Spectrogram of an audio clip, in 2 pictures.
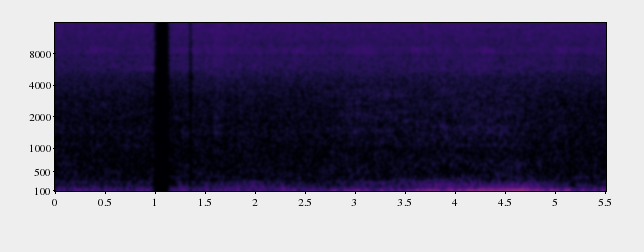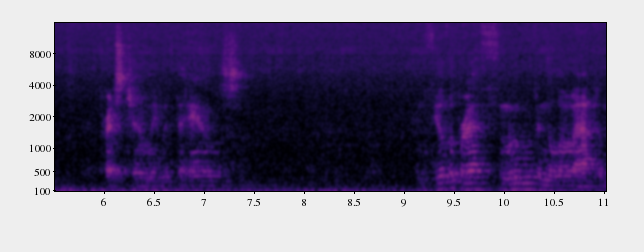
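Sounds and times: low rumble: 1.3s - 9.2s.

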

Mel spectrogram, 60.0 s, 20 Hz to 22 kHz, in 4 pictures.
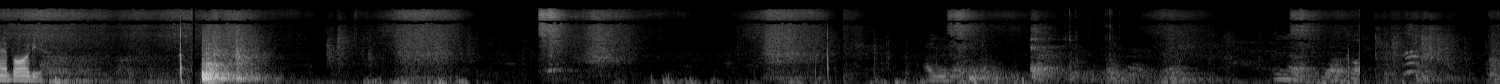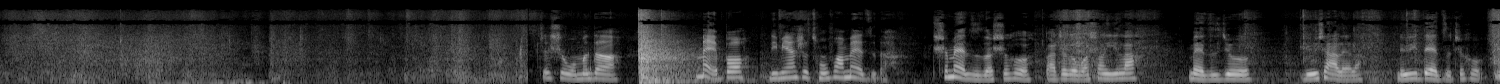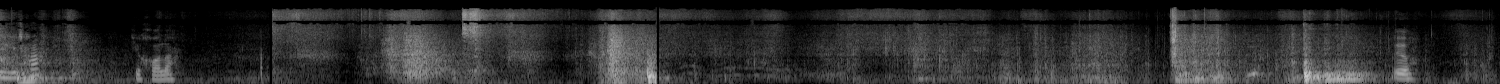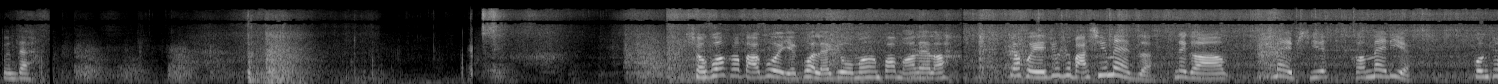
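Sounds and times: person clearing throat: 10.3s - 10.8s
metal scoop in grain: 32.8s - 36.0s
grain pouring: 49.8s - 59.9s.

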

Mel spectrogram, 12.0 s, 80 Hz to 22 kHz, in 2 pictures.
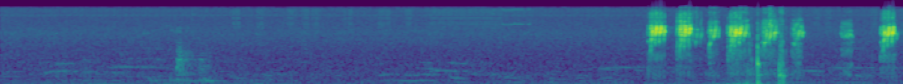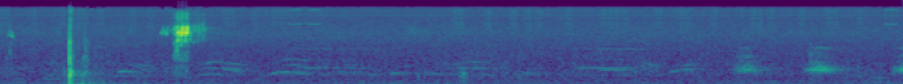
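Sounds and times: house martin chirps: 4.3s - 6.1s, 7.0s - 7.4s.

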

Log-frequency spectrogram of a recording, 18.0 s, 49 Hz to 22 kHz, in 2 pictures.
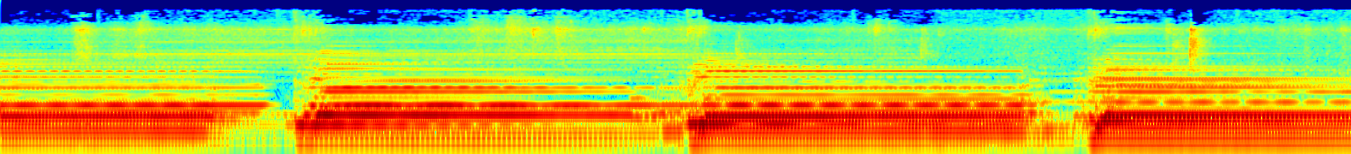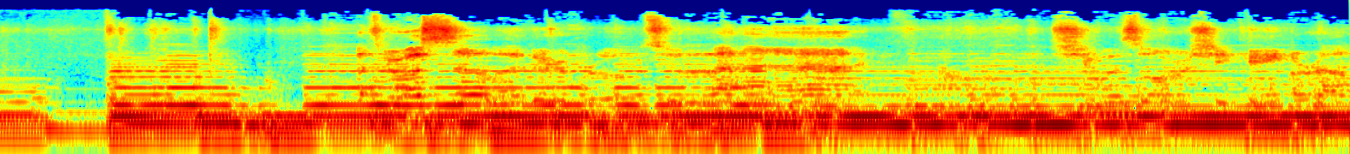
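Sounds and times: guitar and bass guitar playing: 0.0s - 18.0s.

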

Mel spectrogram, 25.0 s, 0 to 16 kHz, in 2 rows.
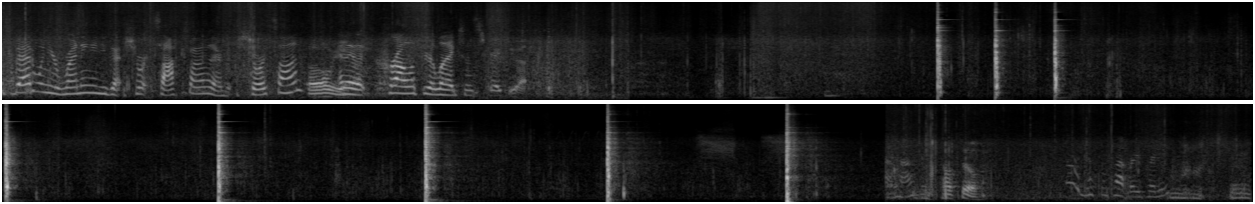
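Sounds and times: sledgehammer striking steel wedge: 9.4s - 10.7s, 12.6s - 12.9s, 14.7s - 15.0s, 16.8s - 17.1s, 18.6s - 18.9s, 20.4s - 20.7s.

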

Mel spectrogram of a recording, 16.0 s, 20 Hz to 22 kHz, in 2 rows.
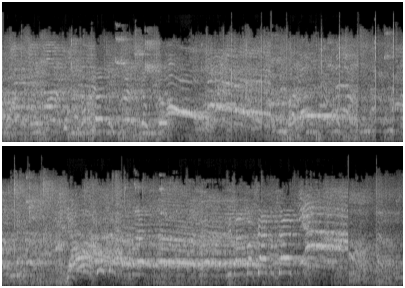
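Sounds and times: players' voices calling: 0.0s - 14.9s
sneakers squealing on floor: 0.1s - 4.0s, 5.3s - 9.4s, 10.2s - 12.7s
basketball bouncing on court: 5.4s - 9.0s.

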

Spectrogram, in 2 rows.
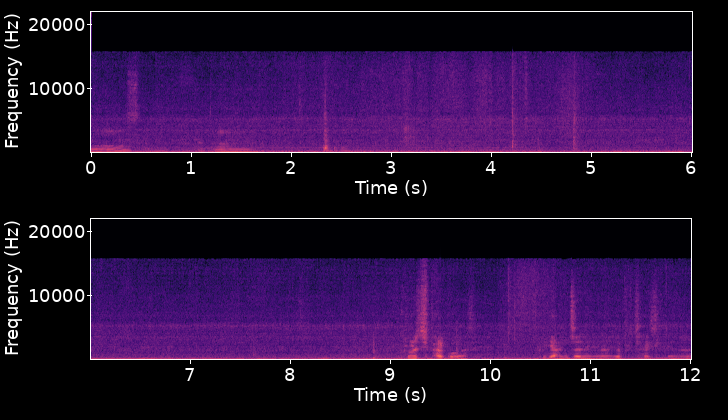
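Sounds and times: truck engine and road hum: 0.0s - 12.0s.

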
